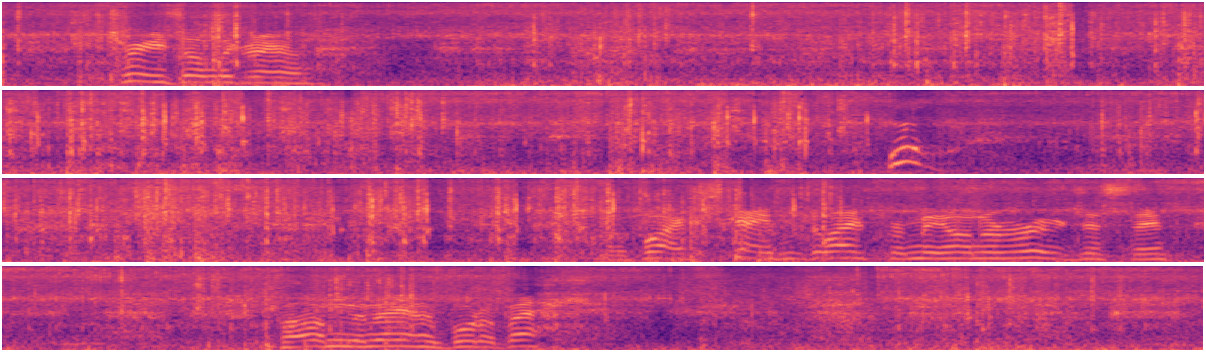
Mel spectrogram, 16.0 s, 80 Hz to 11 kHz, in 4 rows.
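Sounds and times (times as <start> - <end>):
wind on microphone: 0.0 - 11.0, 11.6 - 16.0
bike rattling and knocking: 0.0 - 16.0
bike tyres rumbling on dirt: 0.0 - 16.0.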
